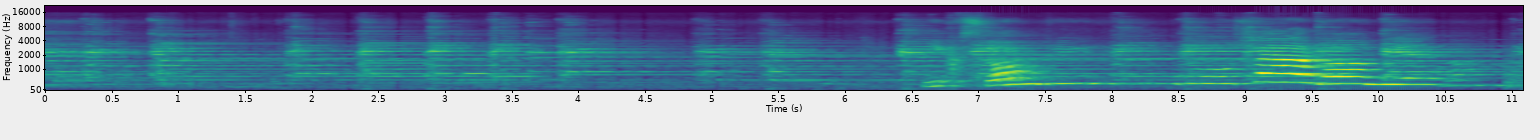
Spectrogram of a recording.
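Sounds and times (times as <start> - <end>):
hammered dulcimer playing: 0.0 - 11.0.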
